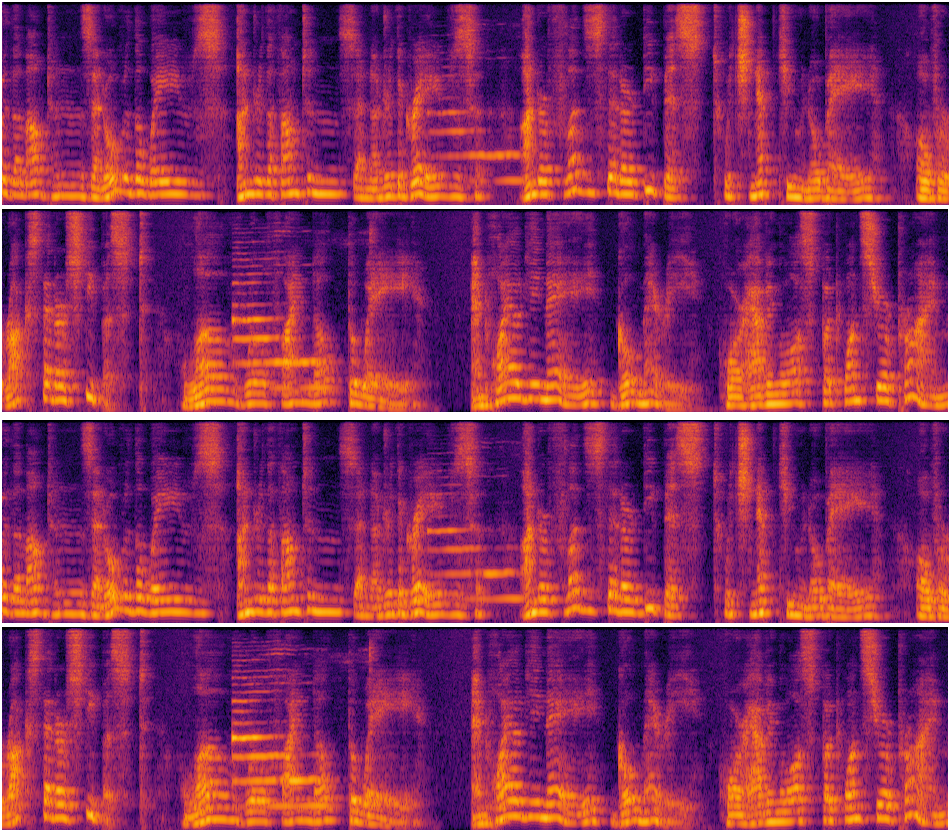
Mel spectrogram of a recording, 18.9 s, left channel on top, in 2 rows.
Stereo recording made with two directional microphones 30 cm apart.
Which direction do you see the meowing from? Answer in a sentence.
In this clip you hear the meowing on the right.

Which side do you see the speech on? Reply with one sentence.
You can hear the speech on the left.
